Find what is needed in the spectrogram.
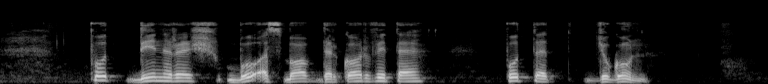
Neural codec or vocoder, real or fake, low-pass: none; real; 7.2 kHz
